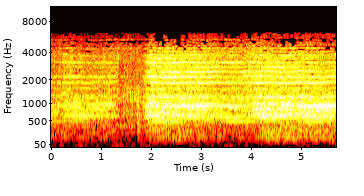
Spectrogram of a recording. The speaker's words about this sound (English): This drill's getting awful hot.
